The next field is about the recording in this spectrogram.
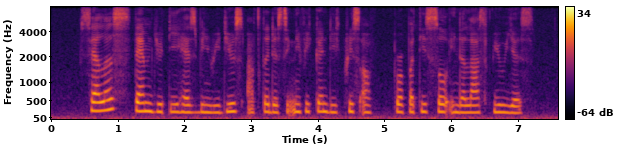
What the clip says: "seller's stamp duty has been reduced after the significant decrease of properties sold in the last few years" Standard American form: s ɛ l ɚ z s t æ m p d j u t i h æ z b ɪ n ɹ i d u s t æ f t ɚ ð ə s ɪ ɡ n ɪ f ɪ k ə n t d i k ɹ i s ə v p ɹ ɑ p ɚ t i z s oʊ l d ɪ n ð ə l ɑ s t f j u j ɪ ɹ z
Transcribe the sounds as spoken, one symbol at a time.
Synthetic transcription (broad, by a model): s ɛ l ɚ s t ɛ m d j u t i h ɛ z b ɪ n ɹ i d u s t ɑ f t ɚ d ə s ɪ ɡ n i f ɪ k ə n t d i k ɹ i s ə f p ɹ ɑ p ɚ t i s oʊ l ɪ n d ə l ɑ s t f j u j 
